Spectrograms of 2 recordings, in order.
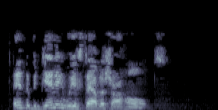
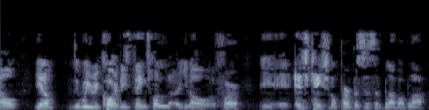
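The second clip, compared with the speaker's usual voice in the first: lower, mumbled mock disclaimer, fading out; recorded call notice; 9 semitones lower, 4 dB quieter than usual. Preacher mimicking the bank's recording notice, low and fading. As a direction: rattle off the boring recorded notice. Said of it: "they tell you in the beginning".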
